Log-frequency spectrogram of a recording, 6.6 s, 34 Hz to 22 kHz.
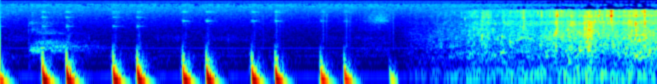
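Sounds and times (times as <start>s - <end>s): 
quick pounding nervous heartbeat: 0.0s - 3.6s.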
